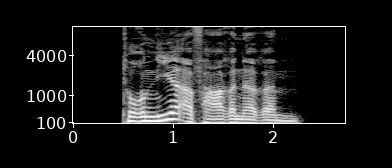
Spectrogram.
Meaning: strong dative masculine/neuter singular comparative degree of turniererfahren
- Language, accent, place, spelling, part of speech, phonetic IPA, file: German, Germany, Berlin, turniererfahrenerem, adjective, [tʊʁˈniːɐ̯ʔɛɐ̯ˌfaːʁənəʁəm], De-turniererfahrenerem.ogg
